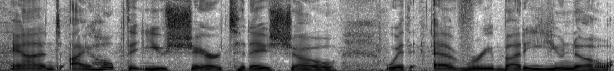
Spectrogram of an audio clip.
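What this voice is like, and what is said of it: Voice sounds bad today. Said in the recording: “my voice is terrible today”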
